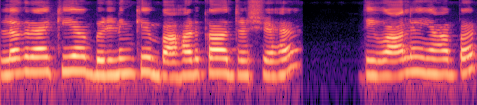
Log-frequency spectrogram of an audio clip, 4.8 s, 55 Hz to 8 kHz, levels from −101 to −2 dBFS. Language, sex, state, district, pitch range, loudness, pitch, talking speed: Hindi, female, Goa, North and South Goa, 230-265 Hz, -15 LUFS, 245 Hz, 175 wpm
